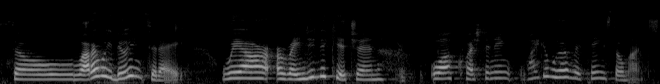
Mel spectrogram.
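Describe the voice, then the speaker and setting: Speaking at a moderate pace with lively intonation, a woman with a high voice and a non-native accent makes big swings in loudness. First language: not English. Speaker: content creator and podcaster. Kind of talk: casual vlog monologue. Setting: home kitchen. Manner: casual, hesitant.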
